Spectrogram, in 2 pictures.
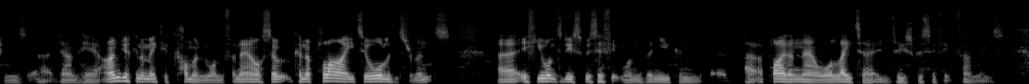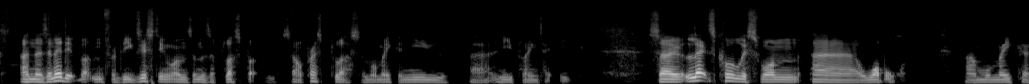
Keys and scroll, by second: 18.7-19.5 typing.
